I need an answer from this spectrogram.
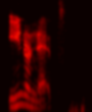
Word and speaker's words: internet: Internet with not T. Okay? If you notice in the audio, they don't say internet. They say internet. You are going to listen you are going to listen that pronunciation when Americans have a conversation, okay? They omit the T.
